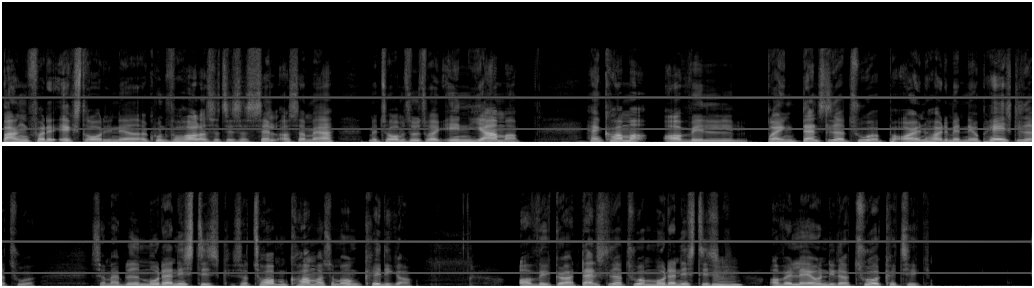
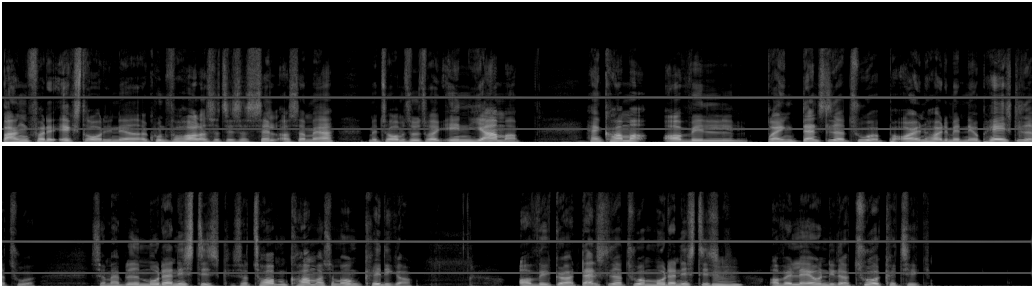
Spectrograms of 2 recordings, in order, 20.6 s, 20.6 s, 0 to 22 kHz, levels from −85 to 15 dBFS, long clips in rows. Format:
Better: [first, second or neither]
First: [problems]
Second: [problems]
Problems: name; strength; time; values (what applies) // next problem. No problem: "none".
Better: neither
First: high-pitched whine; noticeable; throughout; 2 kHz, 20 dB below the speech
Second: high-pitched whine; noticeable; throughout; 2 kHz, 20 dB below the speech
